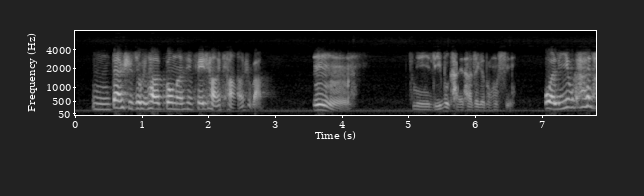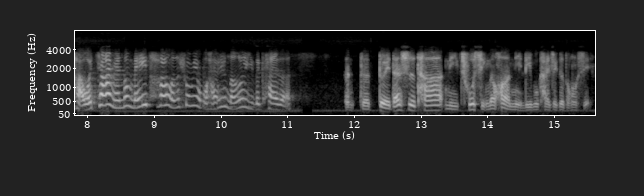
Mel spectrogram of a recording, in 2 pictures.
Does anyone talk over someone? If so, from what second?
none

